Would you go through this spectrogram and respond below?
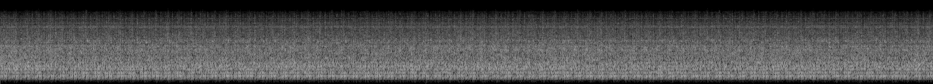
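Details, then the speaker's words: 1969 Lincoln Mark III V8, just started with carburetor refitted; steady even running with smooth rapid beat, no knocks or misses; engine runs cleanly. "all right that sounds like a win"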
